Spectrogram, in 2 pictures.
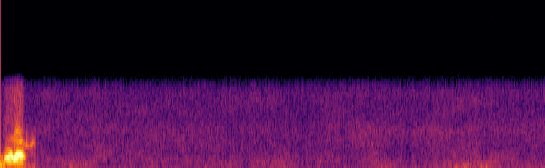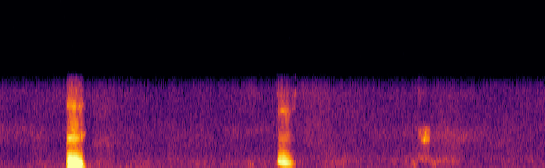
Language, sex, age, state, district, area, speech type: Gujarati, male, 18-30, Gujarat, Anand, rural, conversation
